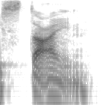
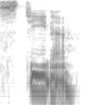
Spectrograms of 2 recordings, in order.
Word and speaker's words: Stina: A lot of people get easier to do Stina when I've said it's like Christine, right? Because if you just read my name, most native English speakers will say Stein, which is not the way to pronounce my name. It's Stina.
